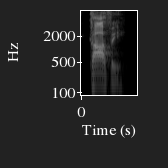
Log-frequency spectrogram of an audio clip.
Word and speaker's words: Ko-Fi: Coffee. It's pronounced confusing. coffee. It's pronounced coffee.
